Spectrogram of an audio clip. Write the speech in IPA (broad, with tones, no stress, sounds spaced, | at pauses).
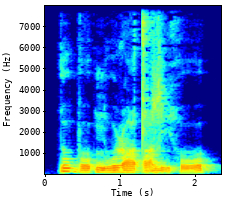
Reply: ɾ u˥ b oː˨˩˦ ʔ ɲ uː˨˥ ɭ ɒ˨˥ tˤ o˨˩˦ ɮ i˨˩˦ h oː˨˩˦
